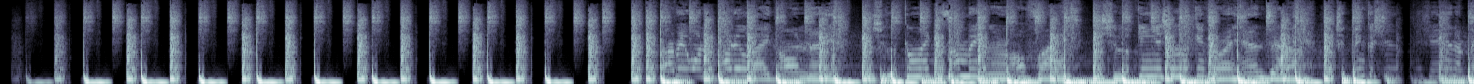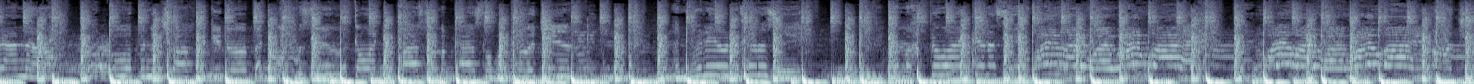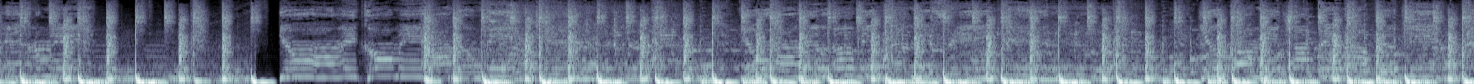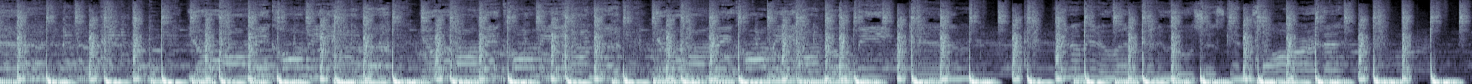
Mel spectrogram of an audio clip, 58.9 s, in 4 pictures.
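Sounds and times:
moombahton drum beat: 0.1 - 32.3, 33.7 - 58.9.

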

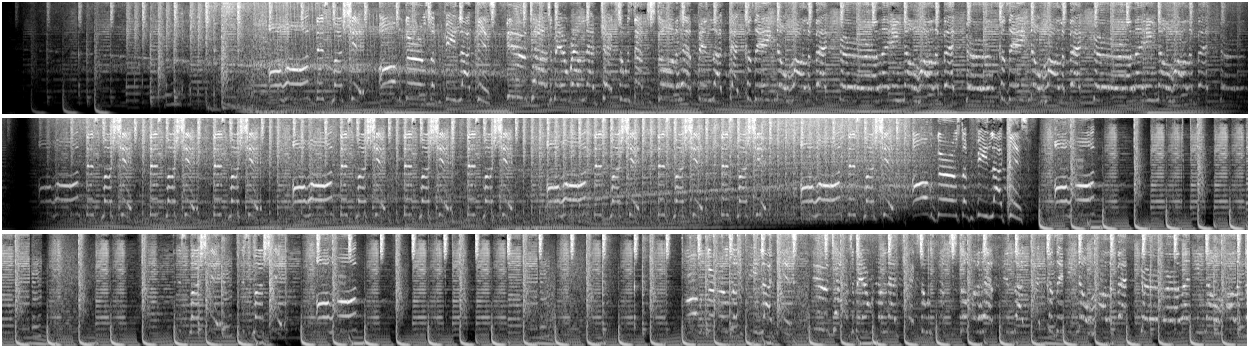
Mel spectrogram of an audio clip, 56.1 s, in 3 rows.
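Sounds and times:
126 BPM dance music: 0.2 - 56.0.

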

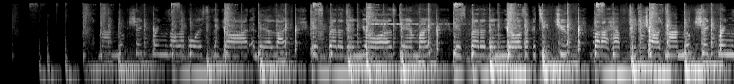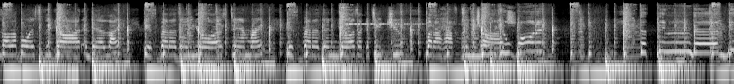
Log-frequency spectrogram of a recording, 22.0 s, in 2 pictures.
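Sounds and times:
hip hop R&B music: 0.1 - 22.0.

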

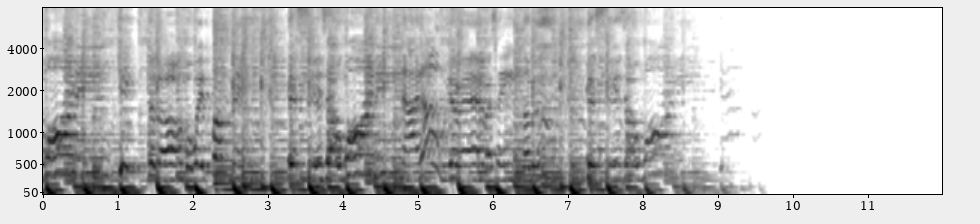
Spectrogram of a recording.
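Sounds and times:
80s drum machine beat at 120 bpm: 0.0 - 9.4.

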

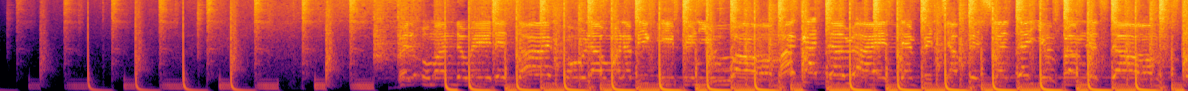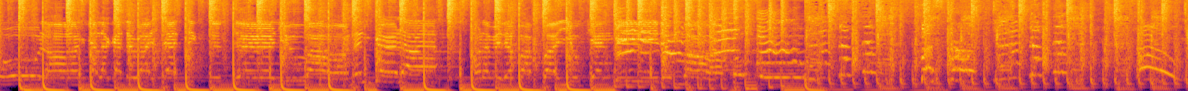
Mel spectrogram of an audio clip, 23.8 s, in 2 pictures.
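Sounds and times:
vocal mashup: 3.7 - 23.7.

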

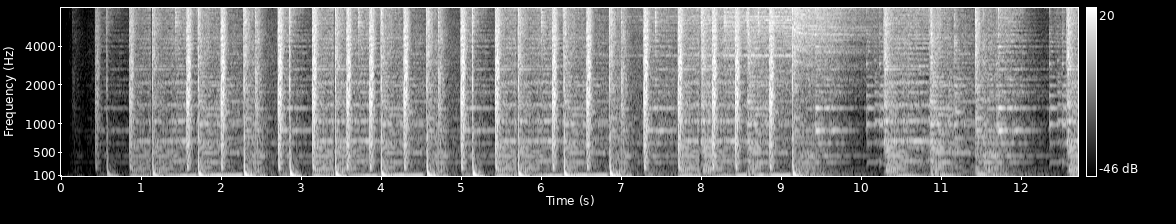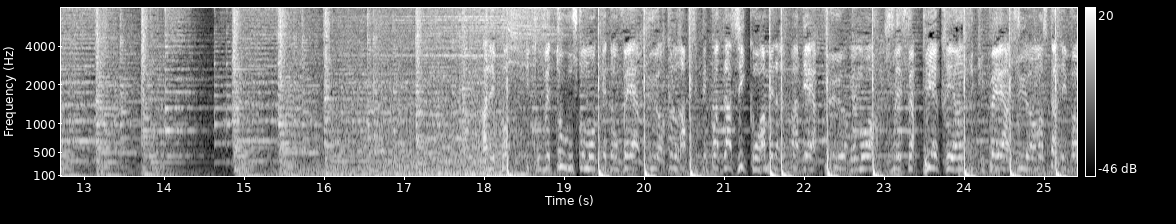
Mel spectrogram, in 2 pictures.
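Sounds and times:
moombahton remix: 0.2 - 25.4.

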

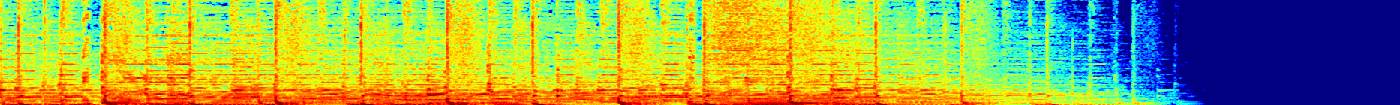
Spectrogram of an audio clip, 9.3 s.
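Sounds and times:
80s Redrum drum machine beat: 0.0 - 7.2.

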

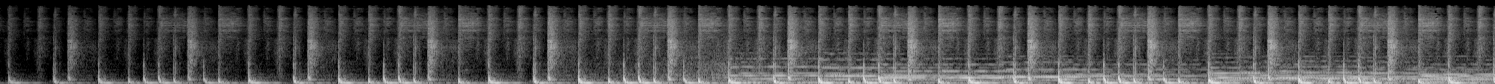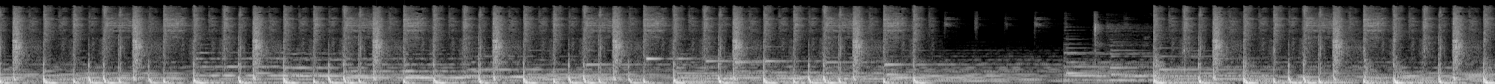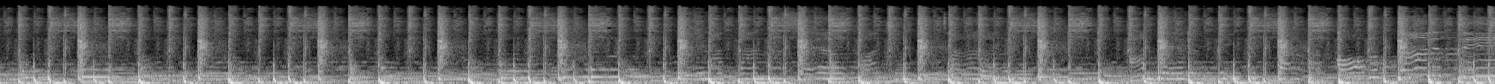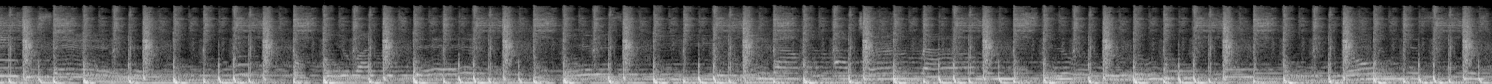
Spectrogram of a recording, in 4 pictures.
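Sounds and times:
70s drum beat: 0.0 - 24.3, 26.5 - 59.7.

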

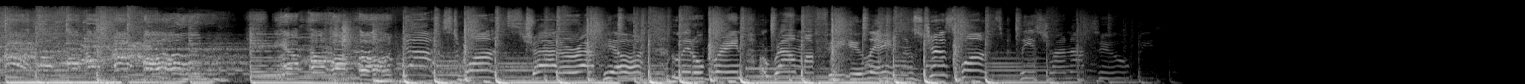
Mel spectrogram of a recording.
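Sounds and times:
drum loop at 100 bpm: 0.0 - 2.0, 3.1 - 11.0.

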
